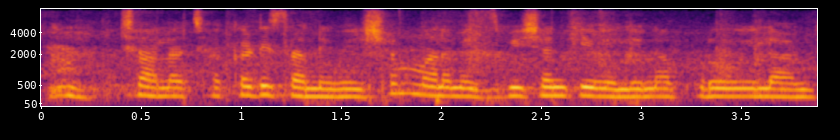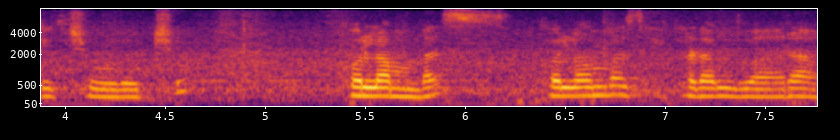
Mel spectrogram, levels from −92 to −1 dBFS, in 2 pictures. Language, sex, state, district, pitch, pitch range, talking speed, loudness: Telugu, female, Telangana, Nalgonda, 210 Hz, 200-225 Hz, 115 wpm, -19 LUFS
